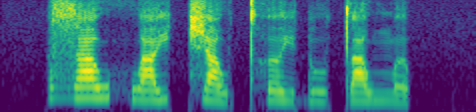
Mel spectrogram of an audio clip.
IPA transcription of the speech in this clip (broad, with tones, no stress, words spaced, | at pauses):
za˧whwa˨˦j t͡ɕa˧˩wt̪ʰə˨˩jɗu˧˩ t̪a˧wmə˨˩p̚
